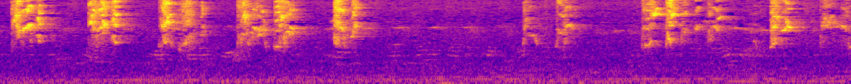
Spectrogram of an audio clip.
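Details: Continuously singing lovebird: fast runs of rasping, high-pitched chirps clustered in quick bursts, a brief quieter stretch, then more shrill squeaky notes, low hum underneath.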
